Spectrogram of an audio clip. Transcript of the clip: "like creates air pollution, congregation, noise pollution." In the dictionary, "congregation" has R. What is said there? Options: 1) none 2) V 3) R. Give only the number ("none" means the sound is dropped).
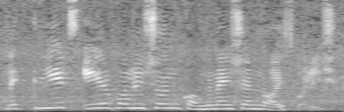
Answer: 1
